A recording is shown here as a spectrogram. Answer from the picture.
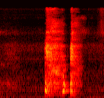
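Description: A person coughing twice in quick succession about a second in, against a quiet room.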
